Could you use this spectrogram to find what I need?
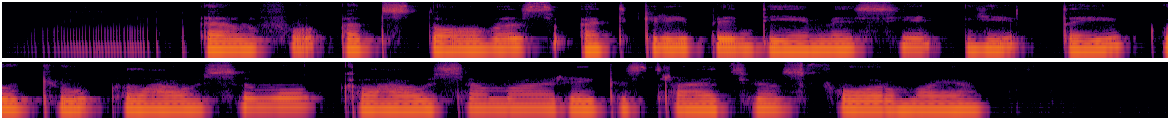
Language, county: Lithuanian, Vilnius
